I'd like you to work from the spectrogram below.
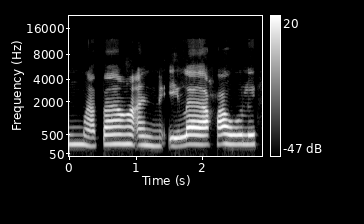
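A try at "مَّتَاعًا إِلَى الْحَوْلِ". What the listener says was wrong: Mata'an ilal lam sukunnya nggak boleh ketinggalan ya. Harus dibaca mata'an ilal hauli ghaira ikhraj.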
